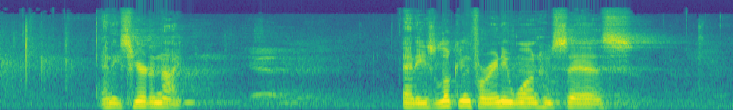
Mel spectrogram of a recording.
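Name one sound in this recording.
A man speaks to an audience through a microphone in a large echoing hall.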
